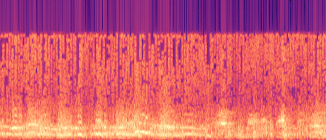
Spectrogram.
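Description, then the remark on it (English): Several dogs whimper and yip in a continuous, overlapping chorus of high, wavering whines, steady throughout, with a few sharper yelps mixed in. “By the time the posse topped the rise and slowed to a halt, only the dogs seemed to be alive.”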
